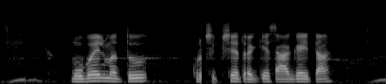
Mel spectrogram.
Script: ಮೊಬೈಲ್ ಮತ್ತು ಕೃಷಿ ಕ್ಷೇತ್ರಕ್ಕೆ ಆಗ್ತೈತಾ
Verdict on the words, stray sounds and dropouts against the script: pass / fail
fail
